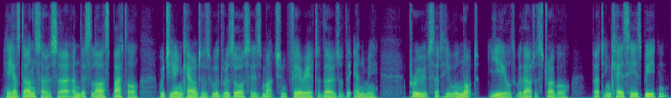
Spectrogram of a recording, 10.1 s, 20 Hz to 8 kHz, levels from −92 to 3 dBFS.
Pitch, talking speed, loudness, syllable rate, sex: 105 Hz, 215 wpm, -18 LUFS, 5.7 syllables/s, male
